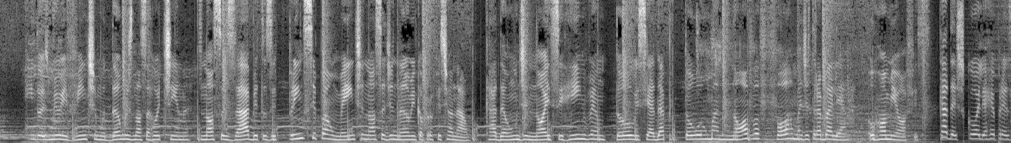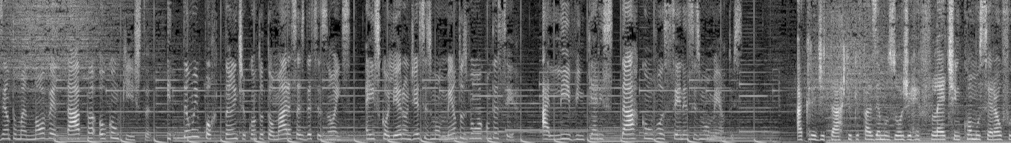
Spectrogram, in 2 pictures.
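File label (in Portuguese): Português - Brasileiro, Reel Locução, Voz Padrão - Grave, Feminino; Reel Locução 2021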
